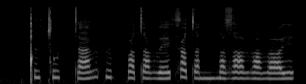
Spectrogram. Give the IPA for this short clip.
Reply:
ǃ ɨ ǀ u tː a v f ʏ pː i tˤ i v ɛ x i tˤ ɨ nː ɨ zˤ ɛ e̯ v ɛ ðˤ ɨ e̯

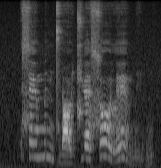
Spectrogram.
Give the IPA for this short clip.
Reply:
s e˥ ɪ̯ m i˥˩ ŋ t̪ j ɑ˧˥ ʊ̯ t͡ɕ ɥ ɛ˥˧ s o˥˧ ʊ̯ l e˥˩ ɪ̯ m ḭ˨˩˦ ŋ

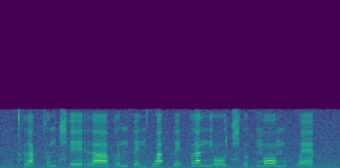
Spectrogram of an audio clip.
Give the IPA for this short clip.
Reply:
kʰ l a˨˩ k̚ s u˦˥ n t͡ɕʰ eː˧ r aː˧ p l ɯ˧ ŋ p e˨˩ n k w a˦˥ ʔ p e˨˩ ʔ k l a˥˩ n j oː˧ t͡ɕʰ ɯ˦˥ k̚ m ɔː˥˩ m ɯ˨˩ k̚ w ɛː˦˥ p̚

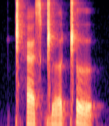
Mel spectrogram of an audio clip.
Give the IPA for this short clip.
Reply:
ǁʰ æ s ɡ͡ǁ ɜ ǁ ə

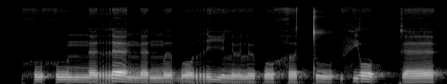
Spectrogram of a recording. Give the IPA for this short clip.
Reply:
h u h u nː ɛ r ɛ ŋ ɛ ŋ͡m ɘ ɓ o r i l ʏ l ʏ p o h ə tː u | f j o kː ɛ

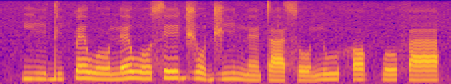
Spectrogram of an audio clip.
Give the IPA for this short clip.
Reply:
j i˨ d i˨ k͡p ɛ˧ w o˨ n ɛ˨˦ w o˧ s e˦ d͡ʒ o˦˨ d͡ʒ i˧ n ɛ̃˨ t a˨ s o˨ n u˧ h ɔ˧ k͡p o˧ f a˧

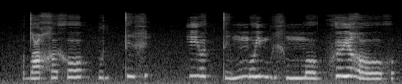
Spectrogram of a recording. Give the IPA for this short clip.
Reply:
dˤ o˩ χ ə̤˧ x o˧ | kʷ ə̤˧ d tː i̤˥ x | j ə̤˥ tː i̤˩ mː o̤˥ j m b i̤˧ x mː oː˩ kʷ x ø˥ j ʁ oː˩ x

